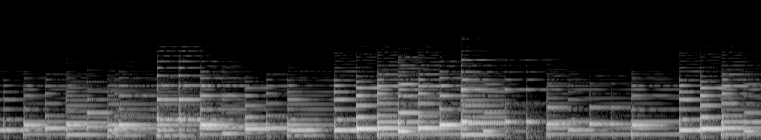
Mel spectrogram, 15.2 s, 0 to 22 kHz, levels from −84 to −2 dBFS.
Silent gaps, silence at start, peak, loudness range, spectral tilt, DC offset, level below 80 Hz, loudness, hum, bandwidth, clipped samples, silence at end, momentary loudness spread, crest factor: none; 0 s; -8 dBFS; 8 LU; -10.5 dB/octave; under 0.1%; -58 dBFS; -25 LUFS; none; 5 kHz; under 0.1%; 0 s; 12 LU; 16 dB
